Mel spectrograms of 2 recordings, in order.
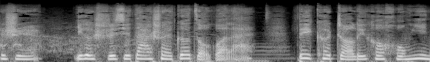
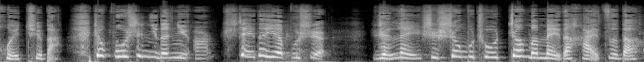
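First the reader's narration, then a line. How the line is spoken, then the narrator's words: Crying, sniffling. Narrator (Chinese): 医生哭了，抹着鼻涕说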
